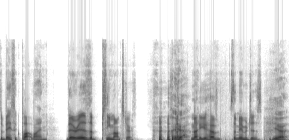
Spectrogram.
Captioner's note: laughs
